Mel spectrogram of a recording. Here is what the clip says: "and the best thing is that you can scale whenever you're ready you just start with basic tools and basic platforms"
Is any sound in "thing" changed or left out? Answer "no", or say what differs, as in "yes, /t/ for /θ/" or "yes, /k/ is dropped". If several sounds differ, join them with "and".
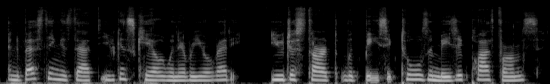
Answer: no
